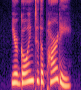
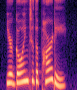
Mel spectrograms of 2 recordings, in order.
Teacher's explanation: with a question intonation, rising at the end. Then with a statement intonation, falling.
